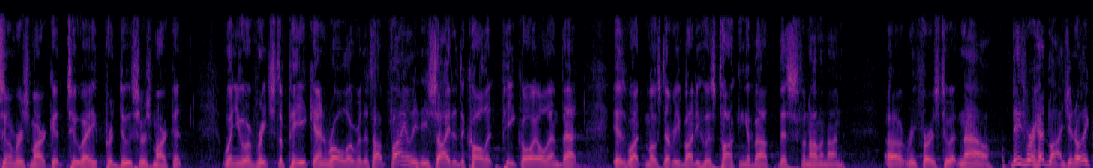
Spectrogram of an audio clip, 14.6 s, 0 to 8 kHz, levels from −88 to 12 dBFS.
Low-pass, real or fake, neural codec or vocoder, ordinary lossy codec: 7.2 kHz; fake; vocoder, 44.1 kHz, 128 mel bands every 512 samples, BigVGAN v2; AAC, 48 kbps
